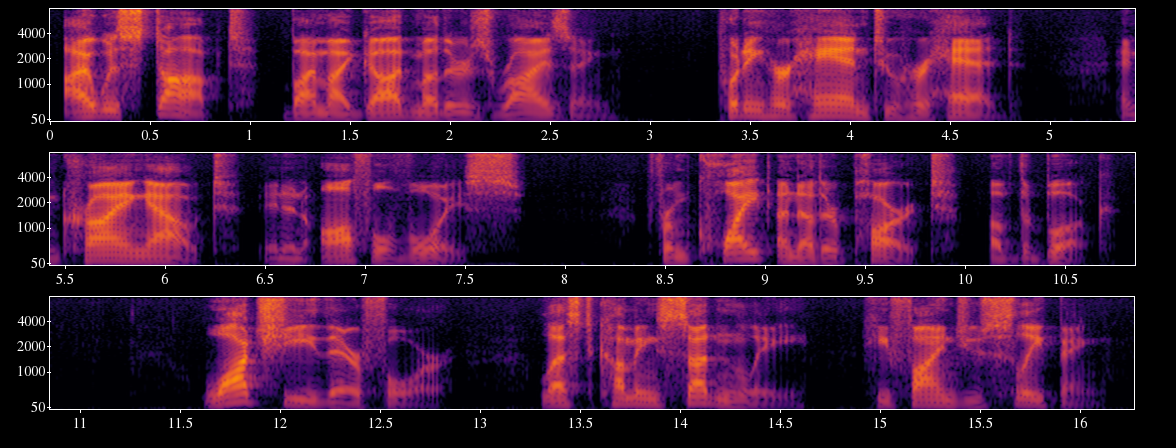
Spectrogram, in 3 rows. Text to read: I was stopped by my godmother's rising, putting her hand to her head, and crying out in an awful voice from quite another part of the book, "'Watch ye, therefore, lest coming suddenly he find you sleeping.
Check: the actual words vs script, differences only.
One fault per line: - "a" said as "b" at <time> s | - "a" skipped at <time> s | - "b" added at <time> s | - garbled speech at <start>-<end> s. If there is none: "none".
none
